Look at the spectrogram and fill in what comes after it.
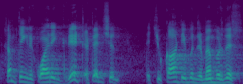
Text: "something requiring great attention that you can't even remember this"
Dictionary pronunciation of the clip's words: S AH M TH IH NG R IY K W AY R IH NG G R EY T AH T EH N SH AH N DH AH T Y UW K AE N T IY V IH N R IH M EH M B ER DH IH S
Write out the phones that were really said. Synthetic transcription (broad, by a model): S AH M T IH NG R IY K W AY R IH NG G R EY T AH T EH N SH AH N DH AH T Y UW K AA N T IY V IH N R IH M EH M B ER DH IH S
